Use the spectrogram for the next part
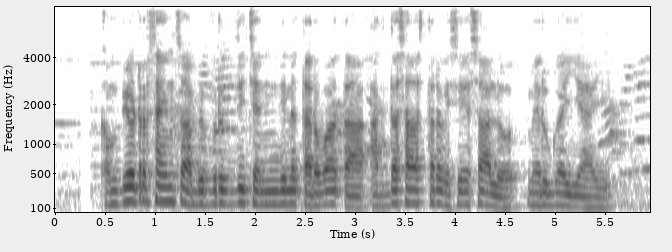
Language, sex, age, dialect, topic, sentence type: Telugu, male, 18-24, Utterandhra, banking, statement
